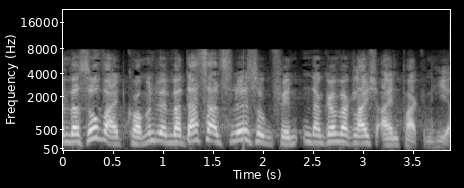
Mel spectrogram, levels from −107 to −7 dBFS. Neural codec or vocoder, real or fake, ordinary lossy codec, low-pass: none; real; none; none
